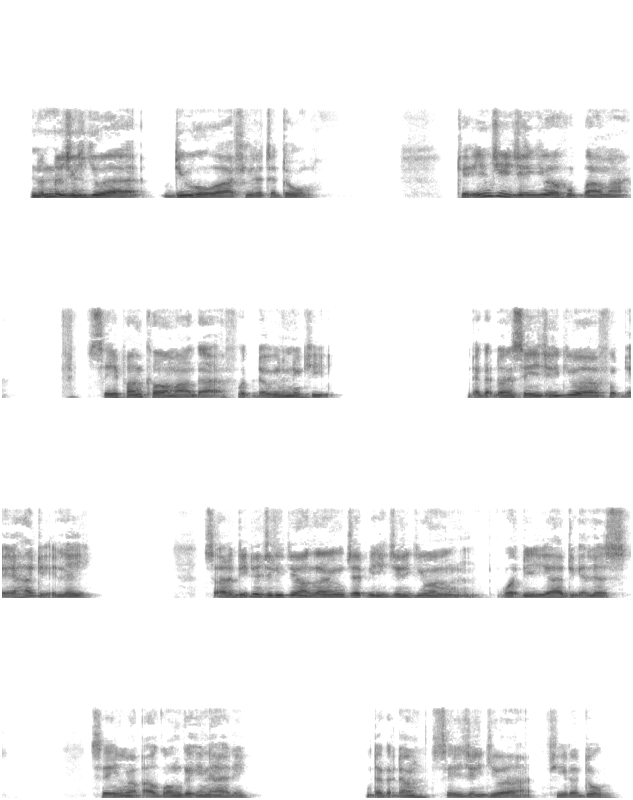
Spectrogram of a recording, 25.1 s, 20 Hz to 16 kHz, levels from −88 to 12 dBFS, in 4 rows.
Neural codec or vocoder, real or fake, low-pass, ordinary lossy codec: codec, 16 kHz, 4 kbps, FreqCodec, larger model; fake; 7.2 kHz; MP3, 48 kbps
